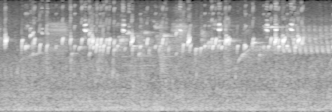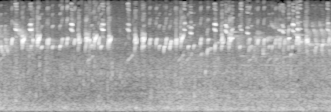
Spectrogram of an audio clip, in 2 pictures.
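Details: Goldfinch song for stimulating captive goldfinches, given in bursts of tinkling, chattering notes about once a second, broken by short gaps.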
